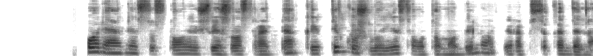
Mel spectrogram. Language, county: Lithuanian, Alytus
